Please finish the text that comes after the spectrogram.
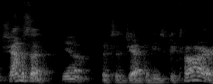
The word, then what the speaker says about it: shamisen: Shamisen? Shamisen.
